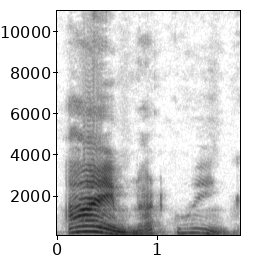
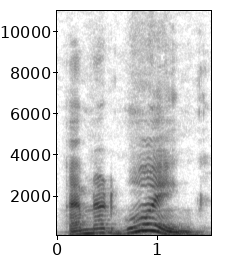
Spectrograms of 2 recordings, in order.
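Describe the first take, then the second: First: The stress is on the word I'm. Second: The stress is on the word going. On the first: Someone else is going instead. "when I stress I'm, I'll pronounce it like this" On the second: The speaker may be coming rather than going. "When I stress going"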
